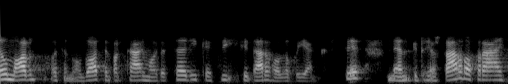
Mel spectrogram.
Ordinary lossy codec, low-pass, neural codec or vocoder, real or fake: Opus, 16 kbps; 3.6 kHz; codec, 16 kHz, 0.8 kbps, ZipCodec; fake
